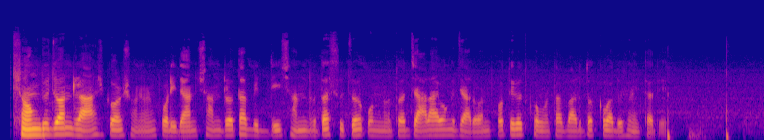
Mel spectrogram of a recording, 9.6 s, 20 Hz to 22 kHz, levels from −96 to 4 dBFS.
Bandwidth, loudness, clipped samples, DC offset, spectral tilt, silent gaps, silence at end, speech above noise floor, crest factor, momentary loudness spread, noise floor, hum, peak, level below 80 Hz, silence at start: 7.8 kHz; -27 LUFS; under 0.1%; under 0.1%; -8.5 dB/octave; none; 0.45 s; 33 dB; 26 dB; 20 LU; -60 dBFS; none; -2 dBFS; -60 dBFS; 0.15 s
